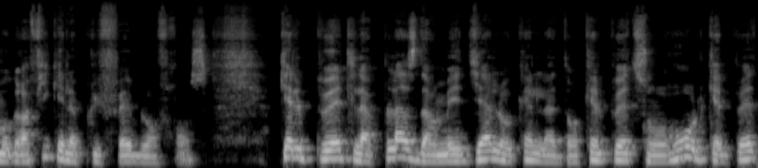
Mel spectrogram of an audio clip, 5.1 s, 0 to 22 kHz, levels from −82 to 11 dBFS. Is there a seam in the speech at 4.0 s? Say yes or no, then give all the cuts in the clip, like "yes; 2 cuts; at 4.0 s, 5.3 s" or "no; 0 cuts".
no; 1 cut; at 1.8 s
